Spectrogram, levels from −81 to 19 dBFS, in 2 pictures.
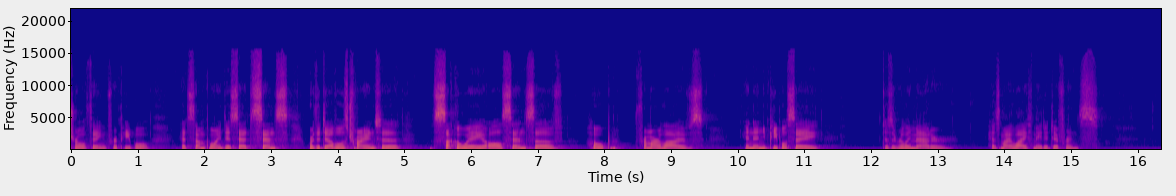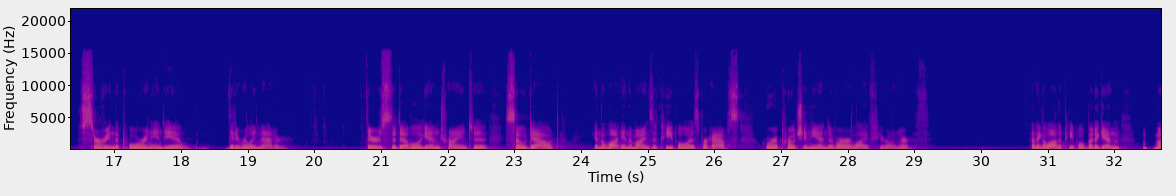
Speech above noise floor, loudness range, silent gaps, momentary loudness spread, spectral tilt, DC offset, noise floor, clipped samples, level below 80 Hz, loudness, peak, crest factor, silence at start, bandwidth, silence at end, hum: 36 dB; 5 LU; none; 10 LU; -5 dB/octave; under 0.1%; -69 dBFS; under 0.1%; -62 dBFS; -34 LUFS; -10 dBFS; 24 dB; 0 s; 15.5 kHz; 0 s; none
